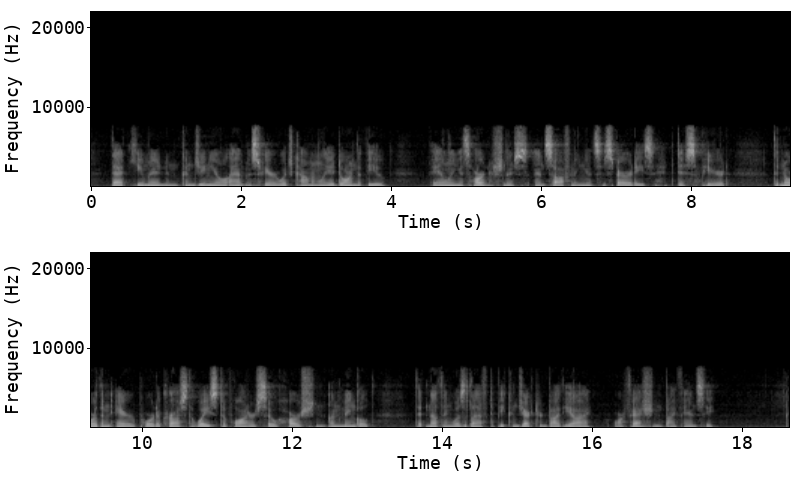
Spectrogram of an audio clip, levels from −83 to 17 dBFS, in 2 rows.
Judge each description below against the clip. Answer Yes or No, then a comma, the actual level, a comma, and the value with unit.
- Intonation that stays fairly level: Yes, narrow, 1.4 semitones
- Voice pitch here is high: No, low, 100 Hz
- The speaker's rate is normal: Yes, average, 150 wpm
